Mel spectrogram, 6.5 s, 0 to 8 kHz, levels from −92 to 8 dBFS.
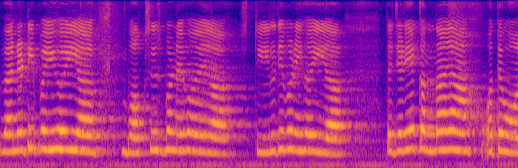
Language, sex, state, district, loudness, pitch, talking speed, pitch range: Punjabi, female, Punjab, Kapurthala, -15 LUFS, 305 Hz, 130 wpm, 285-330 Hz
